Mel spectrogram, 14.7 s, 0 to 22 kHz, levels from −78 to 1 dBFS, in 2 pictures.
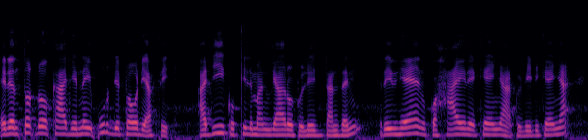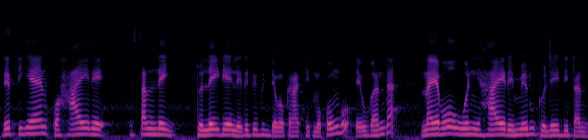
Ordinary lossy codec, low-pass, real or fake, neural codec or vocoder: none; 10.8 kHz; fake; autoencoder, 48 kHz, 32 numbers a frame, DAC-VAE, trained on Japanese speech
